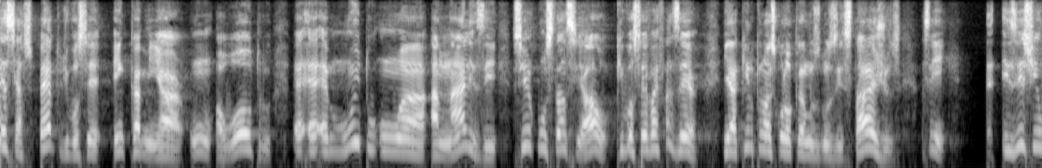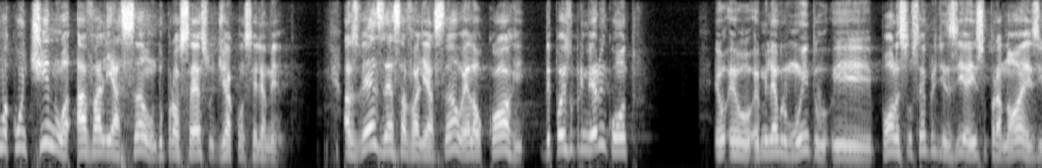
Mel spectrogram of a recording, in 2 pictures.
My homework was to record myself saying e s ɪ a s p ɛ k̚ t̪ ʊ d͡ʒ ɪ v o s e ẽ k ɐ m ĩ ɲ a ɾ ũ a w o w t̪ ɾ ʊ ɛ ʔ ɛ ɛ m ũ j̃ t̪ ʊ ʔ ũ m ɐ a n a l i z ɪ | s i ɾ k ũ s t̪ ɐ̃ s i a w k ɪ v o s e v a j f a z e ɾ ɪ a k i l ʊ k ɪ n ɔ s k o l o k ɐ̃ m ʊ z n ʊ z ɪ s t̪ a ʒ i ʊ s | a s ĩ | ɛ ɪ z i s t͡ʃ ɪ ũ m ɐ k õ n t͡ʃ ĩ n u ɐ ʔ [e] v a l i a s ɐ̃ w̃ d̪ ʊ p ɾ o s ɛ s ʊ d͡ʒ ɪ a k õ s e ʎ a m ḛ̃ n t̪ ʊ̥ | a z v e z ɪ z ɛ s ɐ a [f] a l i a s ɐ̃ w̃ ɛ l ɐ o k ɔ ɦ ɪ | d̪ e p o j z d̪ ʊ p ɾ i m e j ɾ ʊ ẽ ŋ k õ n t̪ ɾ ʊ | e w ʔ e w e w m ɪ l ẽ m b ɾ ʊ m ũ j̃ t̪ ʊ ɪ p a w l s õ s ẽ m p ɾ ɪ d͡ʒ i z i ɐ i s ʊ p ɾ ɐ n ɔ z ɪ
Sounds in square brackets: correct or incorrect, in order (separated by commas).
incorrect, incorrect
